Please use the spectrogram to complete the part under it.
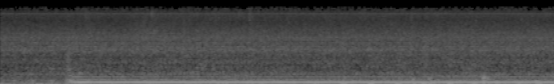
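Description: A low synthesizer tone hums steadily.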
